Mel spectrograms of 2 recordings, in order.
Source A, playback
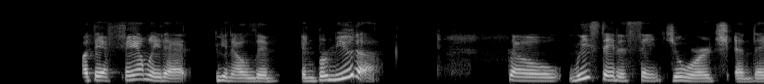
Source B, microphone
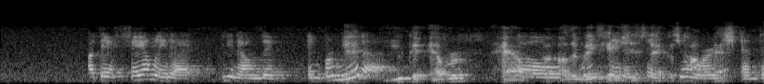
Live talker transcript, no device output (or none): that you could ever have o other vacations that could top that?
